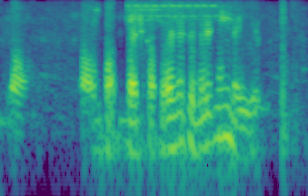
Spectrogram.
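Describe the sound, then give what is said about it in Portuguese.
A telephone rings with a thin, steady electronic tone lasting about a second, partly buried under a person talking. “Eu vou te chamar Telefone aqui. que fala? Ih, o seu telefone.”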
